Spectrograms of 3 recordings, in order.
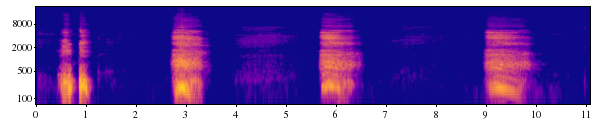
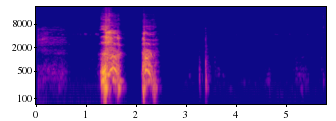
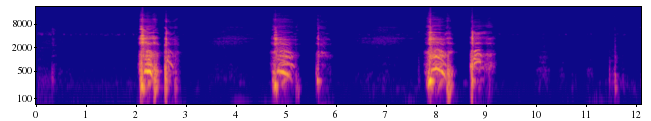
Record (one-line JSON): {"exhalation_length": "11.1 s", "exhalation_amplitude": 32768, "exhalation_signal_mean_std_ratio": 0.36, "cough_length": "5.8 s", "cough_amplitude": 32768, "cough_signal_mean_std_ratio": 0.26, "three_cough_length": "12.1 s", "three_cough_amplitude": 32768, "three_cough_signal_mean_std_ratio": 0.28, "survey_phase": "beta (2021-08-13 to 2022-03-07)", "age": "65+", "gender": "Male", "wearing_mask": "No", "symptom_runny_or_blocked_nose": true, "symptom_sore_throat": true, "symptom_abdominal_pain": true, "symptom_fatigue": true, "symptom_onset": "11 days", "smoker_status": "Ex-smoker", "respiratory_condition_asthma": true, "respiratory_condition_other": false, "recruitment_source": "REACT", "submission_delay": "2 days", "covid_test_result": "Negative", "covid_test_method": "RT-qPCR", "influenza_a_test_result": "Unknown/Void", "influenza_b_test_result": "Unknown/Void"}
